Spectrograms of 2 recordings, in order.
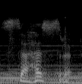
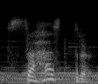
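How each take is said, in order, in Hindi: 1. इसे र से पहले त के बिना बोला जाता है। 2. इसे र से पहले त के साथ बोला जाता है। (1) "और वह शब्द है सहस्र" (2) "सहस्त्र इस रूप में न केवल लिखने की ही बल्कि बोलने की भी प्रवृत्ति या कुप्रवृत्ति बढ़ गई है"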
